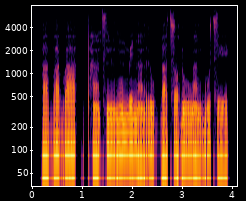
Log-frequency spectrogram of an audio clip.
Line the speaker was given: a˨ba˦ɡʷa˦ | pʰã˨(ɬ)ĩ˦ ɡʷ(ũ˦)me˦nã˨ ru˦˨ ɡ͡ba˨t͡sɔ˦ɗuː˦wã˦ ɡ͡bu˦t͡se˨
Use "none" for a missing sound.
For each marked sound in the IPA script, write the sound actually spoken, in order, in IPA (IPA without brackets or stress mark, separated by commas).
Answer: t͡s, ũ˦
